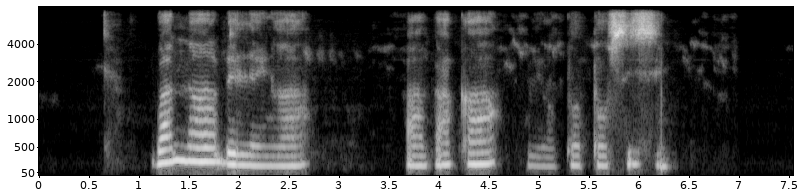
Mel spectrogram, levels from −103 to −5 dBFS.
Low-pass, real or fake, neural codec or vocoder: 7.2 kHz; fake; codec, 24 kHz, 6 kbps, HILCodec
